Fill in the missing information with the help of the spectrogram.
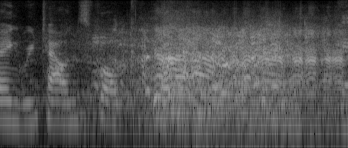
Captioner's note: laughter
